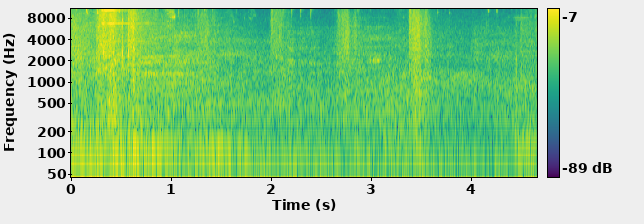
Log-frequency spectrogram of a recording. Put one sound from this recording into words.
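Magic spell effects whoosh and crackle in bursts.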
